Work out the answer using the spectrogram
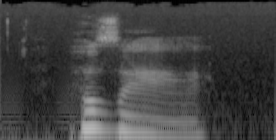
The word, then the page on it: huzzah: British English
